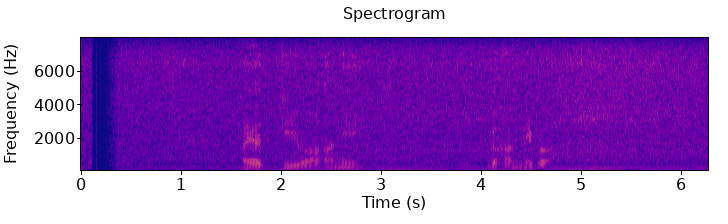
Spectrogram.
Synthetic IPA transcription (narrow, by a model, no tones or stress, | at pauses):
ɐjat̪kiːʋaːʔɐneː | ɡɐɦanːeba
